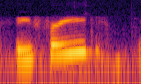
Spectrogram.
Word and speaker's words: Seyfried: Amanda Seyfried, I think that's how you say her name.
